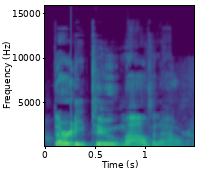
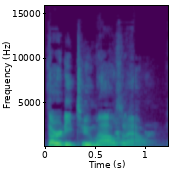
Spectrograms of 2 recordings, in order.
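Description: First: Thirty-two punched louder, falling; emphatic repeat. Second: Laughing in disbelief. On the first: Preacher repeating his pitch speed, emphatic and louder. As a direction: hit Thirty-two hard in mock outrage. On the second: Preacher laughing at his own weak pitch. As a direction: chuckle through the number. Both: Real, not acted.

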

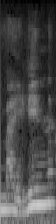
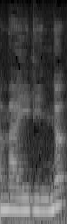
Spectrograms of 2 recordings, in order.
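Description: First: "Maëline" ending on n, final e silent; correct pronunciation. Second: "Maëline" with the final e sounded, "ma-é-li-neu"; mispronunciation demo. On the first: Teacher shows what one says, silent final e. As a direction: cut "Maëline" off at the n. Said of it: "on dit Maëline". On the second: Teacher shows what not to say, final e sounded. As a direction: add an "eu" to the end of "Maëline". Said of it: "on ne dit pas". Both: Shown as a demonstration.

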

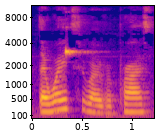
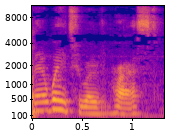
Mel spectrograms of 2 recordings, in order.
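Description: First: Louder, stressing way too overpriced; emphatic repeat. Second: Said in the usual way. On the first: Real, not acted. To the spirit, insisting They're way too overpriced, louder. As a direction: hammer home the price complaint.

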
